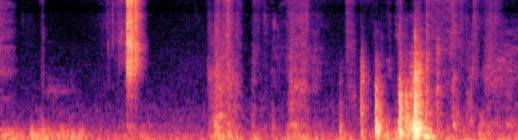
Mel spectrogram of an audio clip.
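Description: Quiet hand handling of wiring and a ratchet crimping tool: a few short, soft rustles and scrapes, with a brief hissy one about a second and a half in and a small cluster near the end.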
